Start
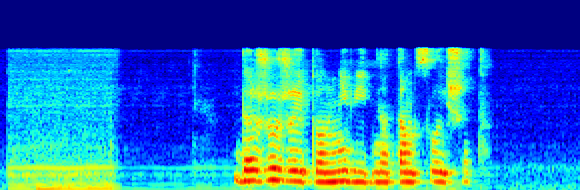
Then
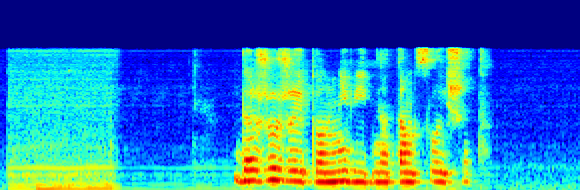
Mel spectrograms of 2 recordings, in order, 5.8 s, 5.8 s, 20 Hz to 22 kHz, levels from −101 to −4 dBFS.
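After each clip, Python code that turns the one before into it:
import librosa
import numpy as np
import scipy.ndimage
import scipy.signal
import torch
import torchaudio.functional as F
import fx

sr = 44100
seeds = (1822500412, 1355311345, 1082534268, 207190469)

y = fx.peak_eq(x, sr, hz=420.0, db=-6.5, octaves=0.48)
y = F.gain(torch.from_numpy(y), 4.0).numpy()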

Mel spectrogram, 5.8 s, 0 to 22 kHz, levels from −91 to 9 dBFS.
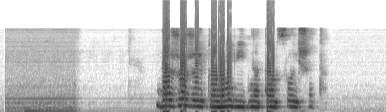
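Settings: y = (np.mod(10.0 ** (7.0 / 20.0) * x + 1.0, 2.0) - 1.0) / 10.0 ** (7.0 / 20.0)
y = F.gain(torch.from_numpy(y), 2.0).numpy()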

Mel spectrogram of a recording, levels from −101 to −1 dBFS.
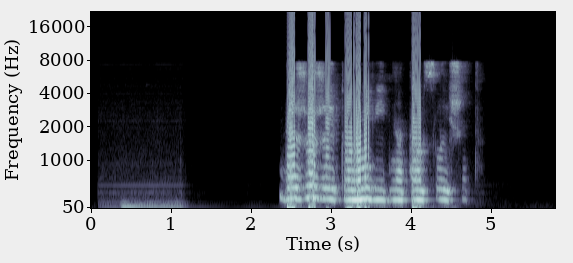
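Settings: y = fx.band_widen(x, sr, depth_pct=100)
y = F.gain(torch.from_numpy(y), -10.5).numpy()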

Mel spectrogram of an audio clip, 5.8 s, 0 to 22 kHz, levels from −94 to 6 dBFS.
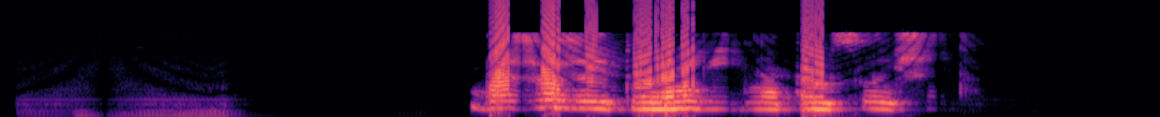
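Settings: y = fx.flanger_cancel(x, sr, hz=0.96, depth_ms=1.5)
y = F.gain(torch.from_numpy(y), 4.0).numpy()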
